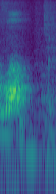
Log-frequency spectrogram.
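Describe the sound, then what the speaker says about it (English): A dog gives one loud, close bark that fades quickly into quiet background. "There's a dog barking"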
